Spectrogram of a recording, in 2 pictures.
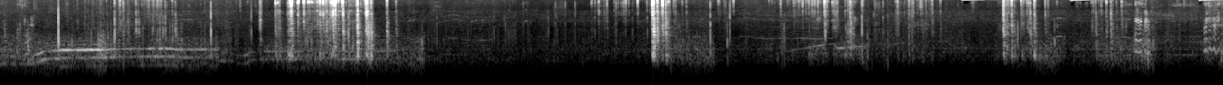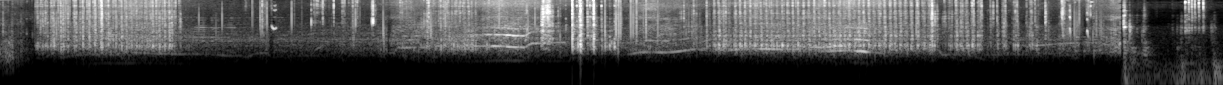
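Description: Metal clicks, knocks and scraping of a wrench tightening the bolts of a hand crank winch onto a steel boat trailer tongue, busier in the second half. A low, wordless voice comes and goes.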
